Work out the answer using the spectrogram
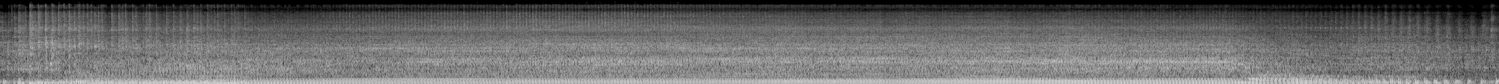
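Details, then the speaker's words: Ryobi generator with a replaced ignition coil and most of its carbon-monoxide shutoff wiring disconnected. Steady, even small-engine drone holds constant speed for over ten seconds, then winds down smoothly. Normal running. "You turn it on, and she runs good."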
